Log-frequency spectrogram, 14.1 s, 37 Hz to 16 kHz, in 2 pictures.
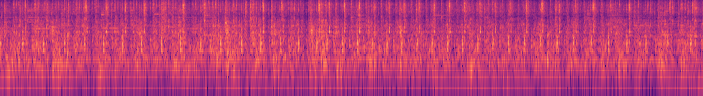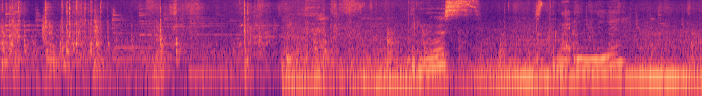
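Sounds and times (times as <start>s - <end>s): sewing machine clattering: 0.0s - 10.5s.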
